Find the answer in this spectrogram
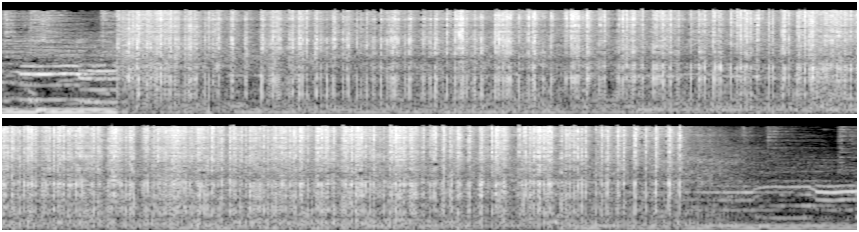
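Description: A long string of firecrackers going off in a rapid, unbroken crackle of sharp bangs. It starts about half a second in and stops just before the end, with a low music drone under it.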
